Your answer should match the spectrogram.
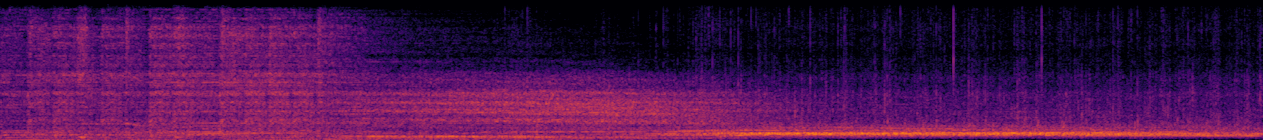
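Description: A live trot band's final chord rings out as the song ends, with an audience cheering over it; the bass and drums die away about halfway through.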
